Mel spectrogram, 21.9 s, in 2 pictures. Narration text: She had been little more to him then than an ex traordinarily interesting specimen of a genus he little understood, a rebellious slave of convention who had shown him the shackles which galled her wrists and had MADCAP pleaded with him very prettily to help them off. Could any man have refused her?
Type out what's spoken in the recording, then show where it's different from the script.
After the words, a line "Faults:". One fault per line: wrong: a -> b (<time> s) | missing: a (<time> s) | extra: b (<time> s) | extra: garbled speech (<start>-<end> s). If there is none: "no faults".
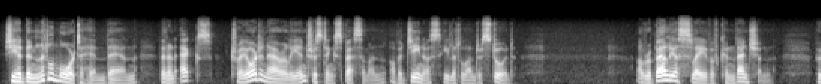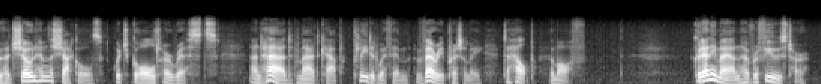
She had been little more to him then than an ex traordinarily interesting specimen of a genus he little understood, a rebellious slave of convention who had shown him the shackles which galled her wrists and had MADCAP pleaded with him very prettily to help them off. Could any man have refused her?
Faults:
no faults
